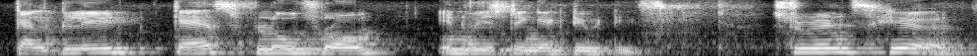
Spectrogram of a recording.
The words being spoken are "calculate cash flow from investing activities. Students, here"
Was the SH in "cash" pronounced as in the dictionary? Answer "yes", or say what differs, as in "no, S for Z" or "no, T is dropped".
no, S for SH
